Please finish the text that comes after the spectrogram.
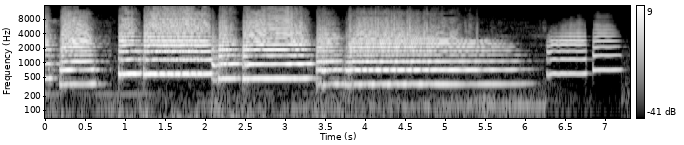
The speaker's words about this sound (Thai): พลสัญญาณแตรเดี่ยว เป็นสัญญาณว่า พระอาทิตย์กำลังจะตกแล้ว ทหารเรือคนใดที่ยังทำงานข้างค้าง ให้รีบทำให้เสร็จ ก่อนที่อีกไม่กี่นาที แสงอาทิตย์ก็จะเลือนลับไปค่ะ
